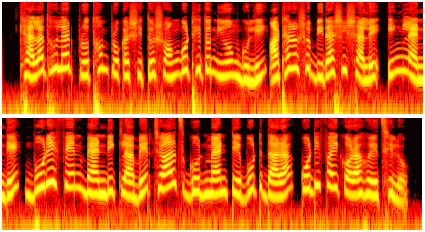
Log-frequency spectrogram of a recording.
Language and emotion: Bengali, neutral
